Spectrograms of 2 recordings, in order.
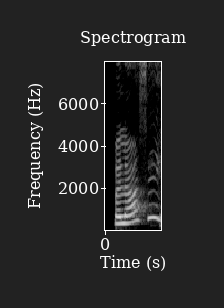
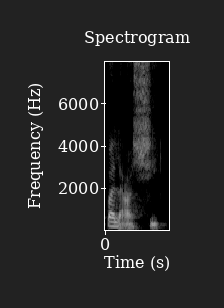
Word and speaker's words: Plassey: Plassey is an anglicized pronunciation of Palashi, and the place derived its name from the Palash tree, known for its beautiful red flowers that yield gulal.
